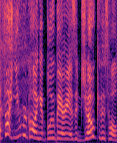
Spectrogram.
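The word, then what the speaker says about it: Blubrry: up going with is we call it blubbery because it's spelled like b l u b r r y but it is actually I think blueberry um I always no I thought it was blubbery well it's spelled blubbery it's spelled it's called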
